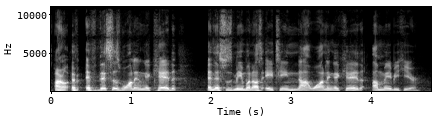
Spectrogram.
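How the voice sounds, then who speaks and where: A man's voice: a little high, fast, a bit bright. A man in his twenties musing aloud in a vlog, hesitant and rambling, with many fillers and restarts. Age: 20s. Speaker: vlogger. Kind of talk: reflective casual monologue.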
